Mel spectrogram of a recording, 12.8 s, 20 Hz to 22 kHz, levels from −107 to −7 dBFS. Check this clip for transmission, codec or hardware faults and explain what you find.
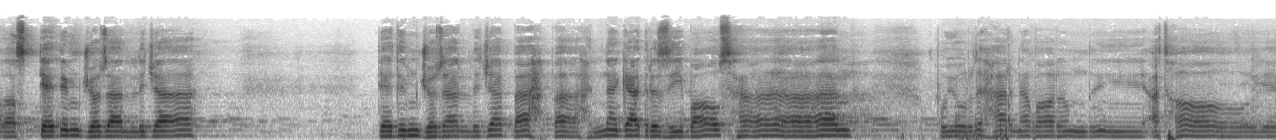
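No transmission, codec or hardware faults can be heard anywhere in the clip, and the signal stays steady and intact throughout.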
